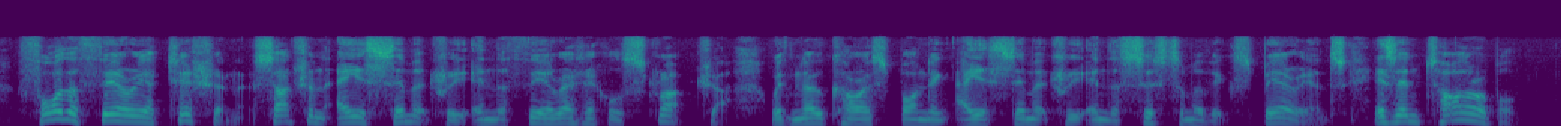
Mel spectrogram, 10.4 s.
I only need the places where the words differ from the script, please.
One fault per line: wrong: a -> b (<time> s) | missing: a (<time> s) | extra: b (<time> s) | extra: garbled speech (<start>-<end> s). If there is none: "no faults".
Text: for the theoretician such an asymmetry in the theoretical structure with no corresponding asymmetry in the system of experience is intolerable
no faults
